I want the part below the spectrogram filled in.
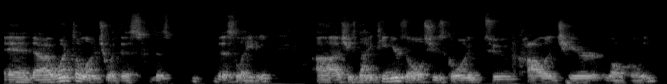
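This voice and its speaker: A man's voice: lowish voice, normal speed, darkish tone, reverberant. A man talking on a podcast in a casual, blunt way, telling stories with lots of animation and swearing freely.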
